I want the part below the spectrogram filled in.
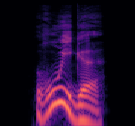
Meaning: inflection of ruhig: 1. strong/mixed nominative/accusative feminine singular 2. strong nominative/accusative plural 3. weak nominative all-gender singular 4. weak accusative feminine/neuter singular
- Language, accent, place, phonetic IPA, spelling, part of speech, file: German, Germany, Berlin, [ˈʁuːɪɡə], ruhige, adjective, De-ruhige.ogg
